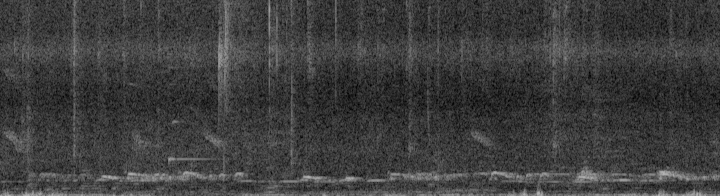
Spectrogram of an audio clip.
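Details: Zebra doves singing at a local bird contest in Demak, Semarang: soft, rolling, bubbling coos overlap in a continuous chorus, with occasional higher notes, over steady low rumbling background noise.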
